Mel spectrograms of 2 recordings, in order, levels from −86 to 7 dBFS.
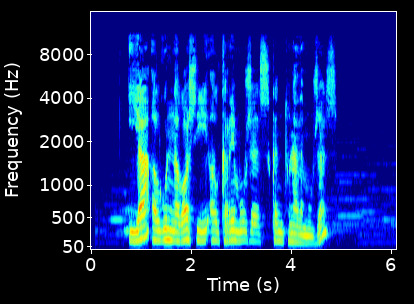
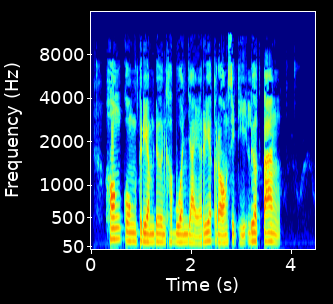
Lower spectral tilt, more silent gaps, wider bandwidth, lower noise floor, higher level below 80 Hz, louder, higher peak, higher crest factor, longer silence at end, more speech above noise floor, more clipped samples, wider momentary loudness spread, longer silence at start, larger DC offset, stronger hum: about the same, -4.5 dB/octave vs -5.5 dB/octave; neither; about the same, 11.5 kHz vs 11.5 kHz; about the same, -63 dBFS vs -61 dBFS; second, -76 dBFS vs -52 dBFS; second, -27 LUFS vs -16 LUFS; second, -4 dBFS vs 0 dBFS; first, 24 dB vs 16 dB; first, 1.25 s vs 0.7 s; second, 37 dB vs 45 dB; neither; first, 13 LU vs 8 LU; first, 0.7 s vs 0.3 s; neither; neither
